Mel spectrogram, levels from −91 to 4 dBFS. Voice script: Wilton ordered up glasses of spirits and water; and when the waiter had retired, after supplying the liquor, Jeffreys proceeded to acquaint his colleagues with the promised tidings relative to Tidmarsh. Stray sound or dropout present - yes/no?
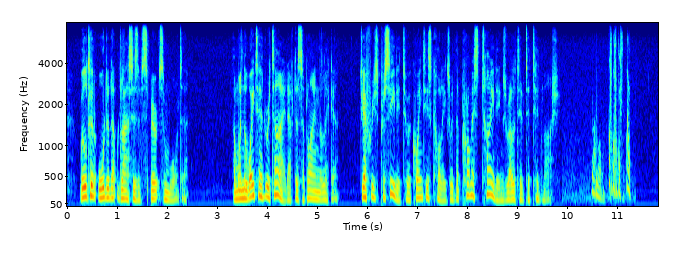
yes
